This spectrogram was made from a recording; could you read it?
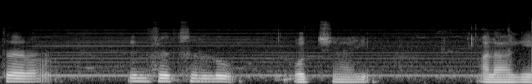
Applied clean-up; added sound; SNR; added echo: none; Bowed string instrument; 15 dB; none.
